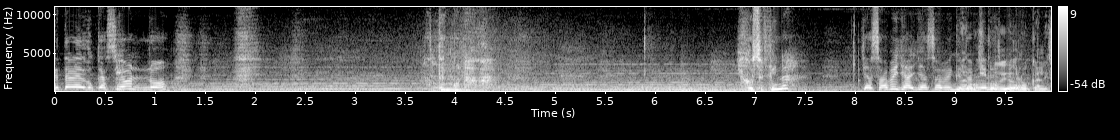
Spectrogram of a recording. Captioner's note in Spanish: exhala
